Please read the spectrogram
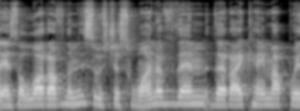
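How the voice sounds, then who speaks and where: Her pitch sits very deep and low for a woman. She talks with an Australian accent. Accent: Australian, still present after thirty years. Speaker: professor and nonprofit founder. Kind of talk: webinar presentation.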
